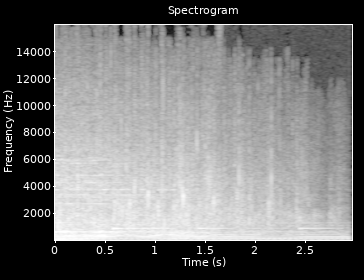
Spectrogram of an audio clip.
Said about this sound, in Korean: 찬양할 수 있는 백성됨을 주신 우리 하나님 앞에 감사와 영광의 박수 올려드립니다.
